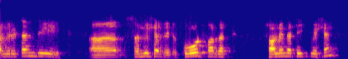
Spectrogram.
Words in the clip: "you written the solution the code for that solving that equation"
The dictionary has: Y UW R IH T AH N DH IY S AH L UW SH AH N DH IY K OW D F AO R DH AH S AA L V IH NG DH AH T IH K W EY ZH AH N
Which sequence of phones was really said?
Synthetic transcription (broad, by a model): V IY R IH T AH N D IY S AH L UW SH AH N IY K OW D F AO R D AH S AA L IH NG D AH T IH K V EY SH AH N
